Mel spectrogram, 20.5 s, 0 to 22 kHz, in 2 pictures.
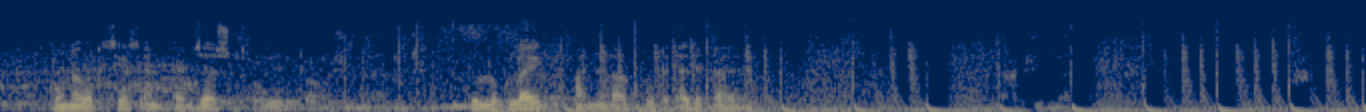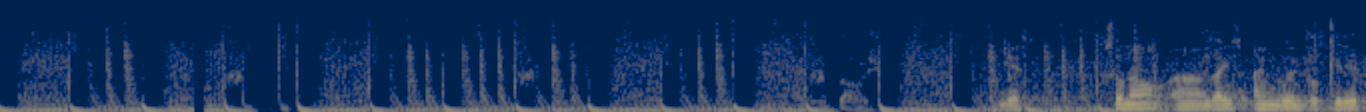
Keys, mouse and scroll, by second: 0.0 Tab, 0.3-1.7 middle drag, 1.7 alt+z, 1.9-3.0 middle drag, 3.0 click, 4.5-5.6 middle drag, 5.6 click, 6.5 middle click, 7.3 click, 8.2-9.8 middle drag, 10.2 Tab, 10.3 middle drag, 10.6 click, 11.0 drag, 11.2-12.2 middle drag, 12.4 click, 12.8 click, 13.3-15.1 middle drag, 15.1 click, 15.5 click, 16.1 click, 16.6 click, 17.5 click, 18.0 click, 18.1 scroll down 3, 18.3 middle drag, 18.5 Tab, 18.9 middle click, 19.7 KP_1, 20.3 scroll up 2.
